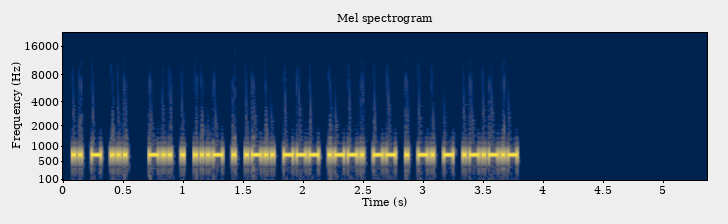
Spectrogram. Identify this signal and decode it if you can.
Morse code, heard as a keyed tone, about 46 wpm, 700 Hz. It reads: ITS DEVELOPMENT.
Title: Sentences from Top 1000 Words - Review Part 4 - 45wpm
